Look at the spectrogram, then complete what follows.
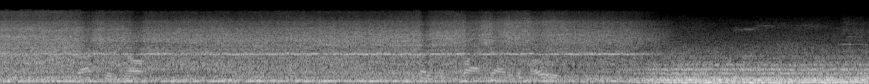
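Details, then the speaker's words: Whole-shop sawmill dust collector blower started through a phase converter with the airlock on and the blast gate closed: steady rushing blower with a thin, constant high whistle through the screws; system running smoothly and healthy. "And put the airlock on. You can hear coming through these screws. Listen to that. With the blast gate closed, it's whistling."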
